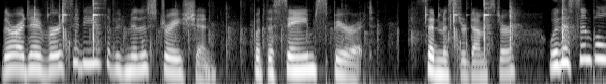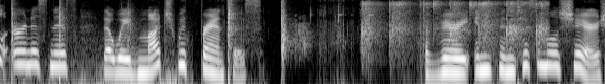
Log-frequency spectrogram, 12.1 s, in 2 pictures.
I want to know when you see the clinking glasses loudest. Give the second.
1 s.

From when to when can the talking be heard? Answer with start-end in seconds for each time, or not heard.
0.0-8.7, 10.3-12.0.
